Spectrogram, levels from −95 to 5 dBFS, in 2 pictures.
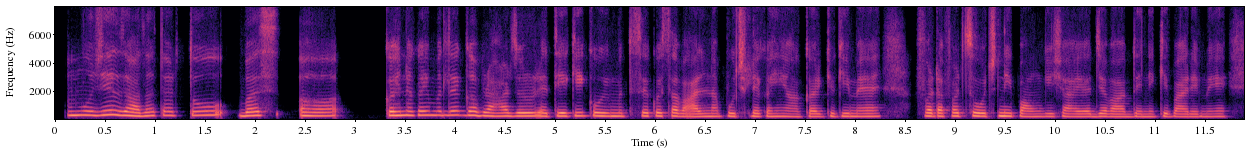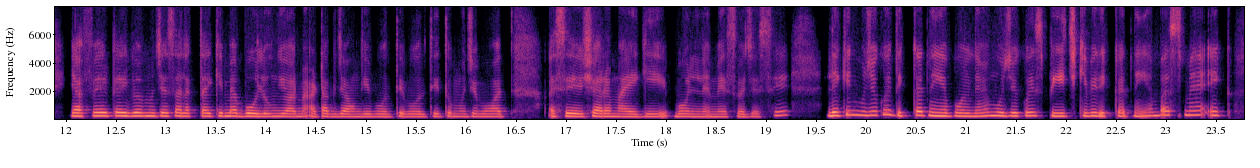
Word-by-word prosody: मुझे 290 Hz, +2 st, +2 dB
ज़्यादातर 255 Hz, +1 st, +2 dB
तो 275 Hz, -, 0 dB, 0.4 s
बस 265 Hz, +7 st, +2 dB, 0.2 s
अ, -, -, +3 dB, 0.8 s
कहीं 275 Hz, 0 st, +7 dB
न 285 Hz, 0 st, +3 dB
कहीं 290 Hz, 0 st, +1 dB
मतलब 285 Hz, 0 st, -2 dB
एक 290 Hz, -1 st, -1 dB
घबराहट 230 Hz, -4 st, +3 dB
ज़रूर 230 Hz, +1 st, +4 dB
रहती 225 Hz, -1 st, +1 dB
है 225 Hz, -, +5 dB
कि 240 Hz, 0 st, +1 dB
कोई 230 Hz, -1 st, +4 dB
मुझसे 220 Hz, +1 st, 0 dB
कोई 230 Hz, -, +3 dB
सवाल 210 Hz, -4 st, 0 dB
ना 205 Hz, -, -1 dB
पूछ 215 Hz, +1 st, -1 dB
ले 210 Hz, -, +2 dB
कहीं 205 Hz, 0 st, -2 dB
आकर, 190 Hz, 0 st, -3 dB
क्योंकि 210 Hz, +2 st, -3 dB
मैं 205 Hz, 0 st, -2 dB, 0.4 s
फटाफट 220 Hz, 0 st, +2 dB
सोच 220 Hz, -2 st, +3 dB
नहीं 225 Hz, -1 st, +6 dB
पाऊँगी 195 Hz, -1 st, -3 dB
शायद 190 Hz, -1 st, -2 dB
जवाब 190 Hz, -2 st, -1 dB
देने 190 Hz, -2 st, -4 dB
के -, -, +2 dB
बारे 185 Hz, 0 st, -3 dB
में। 195 Hz, 0 st, -6 dB, 0.4 s
या 225 Hz, -, +6 dB
फ़िर 235 Hz, +2 st, +3 dB
कई 235 Hz, -1 st, +6 dB
बार 235 Hz, +1 st, +4 dB
मुझे 230 Hz, 0 st, +2 dB
ऐसा 225 Hz, 0 st, 0 dB
लगता 215 Hz, 0 st, -2 dB
है 215 Hz, -, +1 dB
कि -, -, +3 dB
मैं 220 Hz, -2 st, +1 dB
बोलूँगी 205 Hz, -1 st, +1 dB
और 195 Hz, -1 st, -1 dB
मैं 195 Hz, -, -4 dB
अटक 195 Hz, +1 st, -2 dB
जाऊँगी 185 Hz, 0 st, -2 dB
बोलते-बोलते, 185 Hz, +1 st, -5 dB
तो 220 Hz, +2 st, -6 dB
मुझे 195 Hz, +1 st, -5 dB
बहुत 195 Hz, 0 st, -5 dB, 0.4 s
ऐसे 205 Hz, -1 st, +2 dB
शर्म 200 Hz, -1 st, +1 dB
आएगी 190 Hz, 0 st, -3 dB, 0.2 s
बोलने 185 Hz, -1 st, -3 dB
में 180 Hz, 0 st, -4 dB
इस 185 Hz, +1 st, -8 dB
वज़ह 185 Hz, +1 st, -5 dB
से। 265 Hz, +10 st, -7 dB, 0.4 s
लेकिन 255 Hz, +6 st, +4 dB
मुझे 285 Hz, 0 st, 0 dB
कोई 330 Hz, +3 st, -1 dB
दिक्कत 265 Hz, 0 st, 0 dB
नहीं 245 Hz, -2 st, +5 dB
है 230 Hz, -, +5 dB
बोलने 220 Hz, -1 st, +1 dB
में, 235 Hz, -, +1 dB
मुझे 235 Hz, -2 st, +3 dB
कोई 245 Hz, +2 st, 0 dB
स्पीच 220 Hz, -3 st, -1 dB
की 230 Hz, -, 0 dB
भी 235 Hz, -, +3 dB
दिक्कत 225 Hz, 0 st, -1 dB
नहीं 225 Hz, +1 st, 0 dB
है। 245 Hz, -, -2 dB
बस 285 Hz, -2 st, -1 dB
मैं 295 Hz, +1 st, 0 dB
एक 275 Hz, 0 st, -3 dB
220 Hz, 205 wpm, -22 LUFS, 195-240 Hz, 0.8 s, कहीं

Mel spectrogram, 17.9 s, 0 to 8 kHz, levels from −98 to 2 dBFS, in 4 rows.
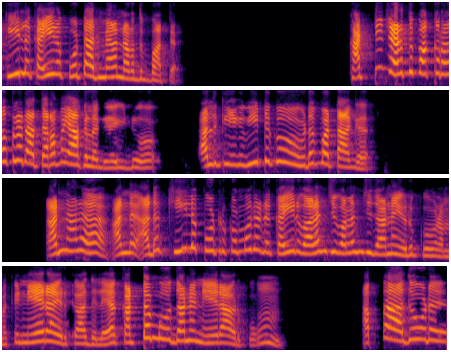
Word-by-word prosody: கீழே 455 Hz, +3 st, 0 dB
கயிற 420 Hz, +7 st, +6 dB
போட்டு 380 Hz, +1 st, -3 dB
அது 320 Hz, -, -5 dB
மேல 345 Hz, +1 st, +2 dB
நடந்து 270 Hz, -2 st, -3 dB
பார்த்தேன். -, -, -7 dB, 1.7 s
கட்டி 340 Hz, -, +2 dB
நடந்து 460 Hz, +4 st, +8 dB
பார்க்குற 450 Hz, 0 st, +2 dB
அளவுக்குலாம் 460 Hz, 0 st, 0 dB
நான் 360 Hz, -, +1 dB
தெறமையாகலங்க 330 Hz, -, +2 dB
இன்னும். 240 Hz, 0 st, -10 dB, 0.5 s
அதுக்கு 365 Hz, +1 st, -5 dB
எங்க 340 Hz, -1 st, -5 dB
வீட்டுக்கும் 450 Hz, -1 st, -4 dB
விட 370 Hz, +5 st, -5 dB
மாட்டாங்க. 280 Hz, -9 st, +3 dB, 1.4 s
அதனால 410 Hz, 0 st, +1 dB, 0.4 s
அந்த 345 Hz, +2 st, -1 dB
அத -, -, -1 dB, 0.2 s
கீழ 415 Hz, +6 st, -4 dB
போட்ருக்கும்போது, 405 Hz, +1 st, -8 dB
அந்த 360 Hz, -, -6 dB
கயிறு 370 Hz, +4 st, +1 dB
வளைஞ்சி, 380 Hz, +5 st, +2 dB
வளைஞ்சி 360 Hz, +2 st, -3 dB
தானே 300 Hz, +2 st, 0 dB
இருக்கும். 245 Hz, -3 st, -9 dB
நமக்கு 210 Hz, +7 st, -11 dB
நேரா 330 Hz, +2 st, +7 dB
இருக்காது 245 Hz, -1 st, -6 dB
இல்லையா? 215 Hz, +6 st, +1 dB
கட்டம்போது 400 Hz, +8 st, 0 dB
தானே 350 Hz, +1 st, +2 dB
நேரா 270 Hz, +1 st, +2 dB
இருக்கும். 245 Hz, +8 st, -14 dB, 0.9 s
அப்ப -, -, -20 dB, 0.2 s
அதோட 390 Hz, +2 st, -4 dB
350 Hz, 135 wpm, -22 LUFS, 280-405 Hz, 1.7 s, நடந்து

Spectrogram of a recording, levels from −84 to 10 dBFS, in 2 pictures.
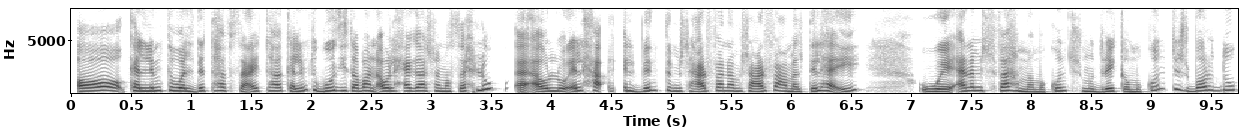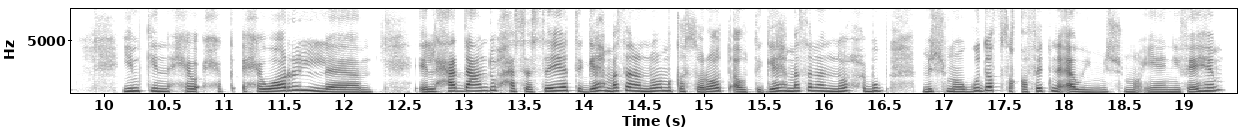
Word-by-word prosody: آه، 300 Hz, +4 st, +7 dB
كلّمت 295 Hz, +1 st, +3 dB
والدتها 295 Hz, +2 st, +2 dB
في 310 Hz, -, -14 dB
ساعتها، 290 Hz, +4 st, 0 dB
كلّمت 295 Hz, +7 st, -1 dB
جوزي 310 Hz, +3 st, 0 dB
طبعًا 300 Hz, 0 st, +1 dB
أول 280 Hz, +2 st, +4 dB
حاجة 285 Hz, +2 st, +1 dB
عشان 285 Hz, -2 st, -2 dB
أصيح 270 Hz, +5 st, -3 dB
له، 375 Hz, -, +5 dB, 0.2 s
أ -, -, -1 dB
أقول 255 Hz, +4 st, +4 dB
له: 270 Hz, 0 st, +2 dB
"إلحق 300 Hz, +3 st, +2 dB, 0.2 s
البنت 300 Hz, +5 st, -1 dB
مش 275 Hz, -3 st, -6 dB
عارفة، 255 Hz, +6 st, +1 dB
أنا 295 Hz, -1 st, -1 dB
مش 270 Hz, -1 st, -6 dB
عارفة 250 Hz, +8 st, +2 dB
عملت 235 Hz, -4 st, -2 dB
لها 305 Hz, +4 st, +4 dB
إيه." 370 Hz, -, -2 dB, 0.5 s
وأنا 240 Hz, +5 st, +3 dB
مش 320 Hz, -1 st, -3 dB
فاهمة، 300 Hz, -8 st, +2 dB
ما 210 Hz, -1 st, -5 dB
كُنتش 290 Hz, +4 st, -5 dB
مُدركة. 245 Hz, 0 st, +1 dB
ما 220 Hz, 0 st, -3 dB
كُنتش 430 Hz, -, -4 dB
برضه، 340 Hz, +7 st, 0 dB, 0.4 s
يمكن 270 Hz, -2 st, 0 dB
ح 245 Hz, -, -8 dB
ح -, -, -17 dB, 0.2 s
حوار 255 Hz, +6 st, +3 dB
ال 215 Hz, -, 0 dB, 0.4 s
الحد 260 Hz, +6 st, +3 dB
عنده 305 Hz, +4 st, +2 dB
حساسية 265 Hz, +1 st, +1 dB
تجاه 260 Hz, 0 st, -1 dB
مثلًا 290 Hz, +2 st, +2 dB
نوع 270 Hz, +2 st, +1 dB
مكسّرات 250 Hz, -2 st, -2 dB
أو 205 Hz, -, -1 dB
تجاه 215 Hz, +7 st, -1 dB
مثلًا 285 Hz, +1 st, -1 dB
نوع 260 Hz, +1 st, 0 dB
حبوب 275 Hz, 0 st, -5 dB, 0.3 s
مش 235 Hz, +2 st, -4 dB
موجودة 240 Hz, +8 st, +2 dB
في 335 Hz, 0 st, -14 dB
ثقافتنا 255 Hz, +3 st, -3 dB
أوي، 205 Hz, -3 st, -2 dB
مش 195 Hz, +3 st, -12 dB
م 200 Hz, -2 st, -6 dB
يعني 200 Hz, 0 st, -6 dB
فاهم؟ 270 Hz, -, 0 dB
275 Hz, 190 wpm, -25 LUFS, 240-300 Hz, 0.5 s, آه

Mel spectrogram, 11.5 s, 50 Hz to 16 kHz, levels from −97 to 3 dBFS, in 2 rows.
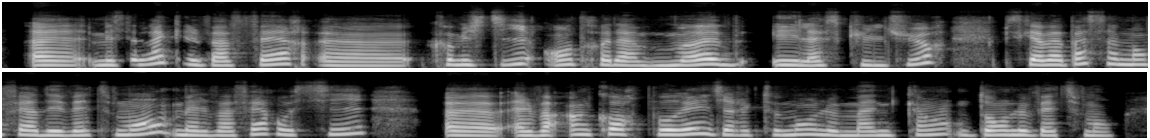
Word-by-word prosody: heu, 235 Hz, -1 st, +4 dB
mais 240 Hz, +1 st, 0 dB
c'est 255 Hz, +2 st, -1 dB
vrai 315 Hz, +6 st, +2 dB
qu'elle 250 Hz, -7 st, -3 dB
va 220 Hz, -1 st, +1 dB
faire, 255 Hz, +6 st, 0 dB
heu, 205 Hz, -2 st, -2 dB
comme 255 Hz, -1 st, +2 dB
je 245 Hz, -, -2 dB
t'ai 250 Hz, -1 st, -9 dB
dis, 300 Hz, -, +1 dB
entre 255 Hz, 0 st, -1 dB
la 225 Hz, -3 st, +2 dB
mode 235 Hz, +5 st, +3 dB
et 240 Hz, 0 st, +2 dB
la 220 Hz, 0 st, +2 dB
sculpture. 240 Hz, +9 st, -4 dB, 0.3 s
Parce -, -, -19 dB
qu'elle 260 Hz, -2 st, +6 dB
va 250 Hz, 0 st, +5 dB
pas 295 Hz, +4 st, +1 dB
seulement 280 Hz, -4 st, 0 dB
faire 250 Hz, -3 st, 0 dB
des 225 Hz, 0 st, +4 dB
vêtements, 245 Hz, -, 0 dB
mais 245 Hz, -1 st, +1 dB
elle 225 Hz, -, -1 dB
va 220 Hz, 0 st, -1 dB
faire 280 Hz, +5 st, -2 dB
aussi, 275 Hz, +5 st, -3 dB, 0.4 s
heu, 215 Hz, -3 st, +3 dB
elle 215 Hz, 0 st, +1 dB
va 230 Hz, -, 0 dB
incorporer 270 Hz, +1 st, +3 dB
directement 250 Hz, +1 st, -2 dB
le 235 Hz, -2 st, +1 dB
mannequin 225 Hz, +5 st, -3 dB
dans 240 Hz, +1 st, +1 dB
le 240 Hz, 0 st, +3 dB
vêtement 220 Hz, -2 st, -5 dB
245 Hz, 215 wpm, -22 LUFS, 225-265 Hz, 0.4 s, qu'elle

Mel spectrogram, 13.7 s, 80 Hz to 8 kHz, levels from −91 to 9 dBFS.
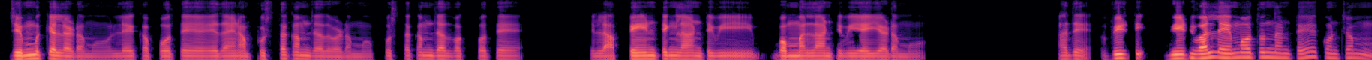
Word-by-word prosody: జిమ్ముకెళ్ళడము, 120 Hz, -5 st, +4 dB, 0.2 s
లేకపోతే 110 Hz, 0 st, -5 dB, 0.3 s
ఏదైనా 115 Hz, 0 st, -2 dB, 0.2 s
పుస్తకం 130 Hz, +2 st, -4 dB
జదవడము, 105 Hz, -1 st, -8 dB, 0.2 s
పుస్తకం 120 Hz, +2 st, -8 dB
జదవకపోతే 115 Hz, 0 st, -5 dB, 0.9 s
ఇలా 110 Hz, -1 st, -1 dB, 0.2 s
పెయింటింగ్ 125 Hz, 0 st, +4 dB
లాంటివీ, 115 Hz, 0 st, -2 dB, 0.5 s
బొమ్మల్లాంటివి 115 Hz, -1 st, +1 dB
యెయ్యెడము. 110 Hz, -2 st, -2 dB, 1.5 s
అదే. 125 Hz, 0 st, -3 dB, 0.3 s
వీటి, 150 Hz, 0 st, +5 dB, 0.3 s
వీటి 145 Hz, +3 st, +7 dB
వల్లేమవుతుందంటే, 175 Hz, -1 st, +3 dB, 0.2 s
కొంచం 165 Hz, 0 st, -7 dB
115 Hz, 75 wpm, -22 LUFS, 110-135 Hz, 1.5 s, వీటి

